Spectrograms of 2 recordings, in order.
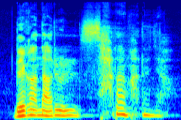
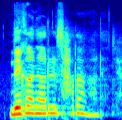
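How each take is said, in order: First: Much softer and lower, 내가 leaned on, falling end; soft question. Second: Said in the usual way. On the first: Pretend. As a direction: ask it gently, almost under the breath. The Lord's question, voiced softly.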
